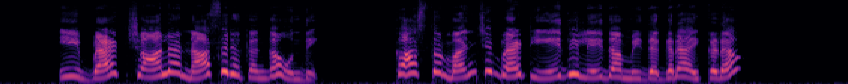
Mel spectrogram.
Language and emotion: Telugu, angry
